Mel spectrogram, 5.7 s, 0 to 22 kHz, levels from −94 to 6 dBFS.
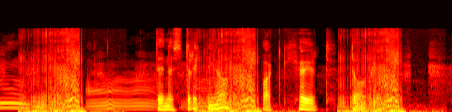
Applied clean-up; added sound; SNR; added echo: none; Dog + Zipper (clothing); 2 dB; none.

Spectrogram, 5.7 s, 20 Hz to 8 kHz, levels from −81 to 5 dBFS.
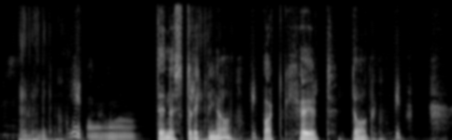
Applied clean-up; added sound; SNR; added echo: neural mask model DeepFilterNet 3.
